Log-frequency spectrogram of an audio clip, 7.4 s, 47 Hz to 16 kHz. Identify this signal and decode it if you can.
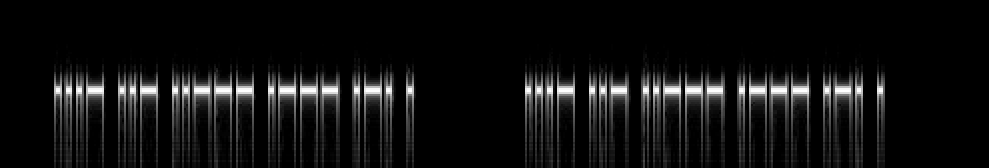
Morse code, heard as a keyed tone, about 32 wpm, 700 Hz. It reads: VU2JRE VU2JRE
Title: DXCC-100 Call Signs - 6 Characters - Repeated 3x - 30wpm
